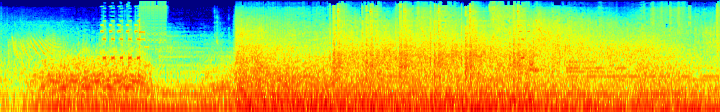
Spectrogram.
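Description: Booming explosions and rapid bursts of gunfire-like blasts in the space-combat game Rebel Galaxy Outlaw, loud and continuous after a brief mechanical beeping passage, with missile impacts rumbling under dense layered combat noise.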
